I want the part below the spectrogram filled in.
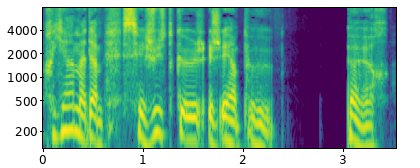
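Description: A man's voice: animated, normal speed, slightly rough, no room sound, studio quality. A man reading a storybook, voicing a frightened young servant girl in a raised, pleading voice. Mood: fearful. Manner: pleading, high and trembling.

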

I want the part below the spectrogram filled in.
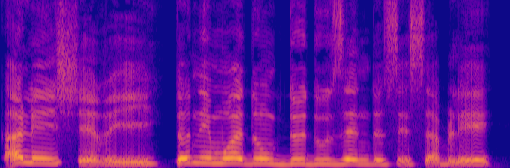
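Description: A man's voice: very high voice, unhurried, gravelly, darkish tone, dry recording, voice pushed up, full character voice. A man doing a plaintive, gossipy mother. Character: weary, gossipy middle-aged mother, complaining.

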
